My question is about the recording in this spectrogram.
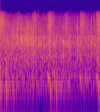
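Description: Military band march music over an even wash of crowd applause, with a few thuds from the marching guard's steps.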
